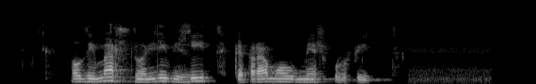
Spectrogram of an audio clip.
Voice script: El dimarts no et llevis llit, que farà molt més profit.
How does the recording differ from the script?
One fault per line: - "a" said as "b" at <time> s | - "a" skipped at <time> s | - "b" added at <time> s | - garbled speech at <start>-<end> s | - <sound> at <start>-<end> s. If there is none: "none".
none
